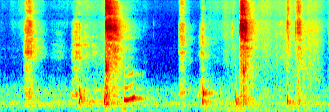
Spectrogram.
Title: ALLERGY SNEEZE ATTACK #allergies #cantstopsneezing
